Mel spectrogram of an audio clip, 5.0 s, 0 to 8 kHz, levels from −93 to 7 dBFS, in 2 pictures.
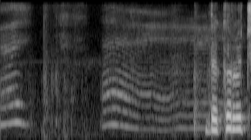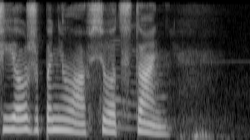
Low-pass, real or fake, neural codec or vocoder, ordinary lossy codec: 7.2 kHz; real; none; none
